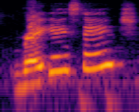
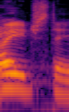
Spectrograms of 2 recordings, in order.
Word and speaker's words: Rage Stage: Team Sucks versus Reggae Stage? Am I pronouncing that right? Rage Stage. Rage. Wait, that says Rage.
